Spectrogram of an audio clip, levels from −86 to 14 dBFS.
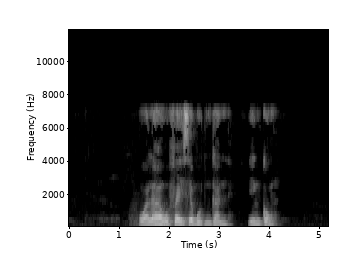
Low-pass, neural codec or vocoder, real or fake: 7.2 kHz; none; real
